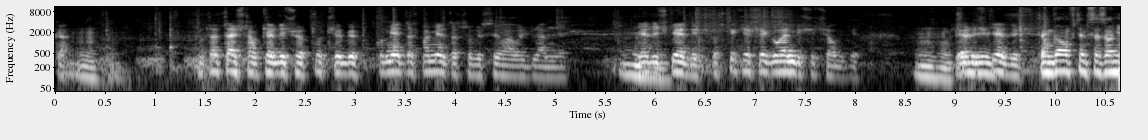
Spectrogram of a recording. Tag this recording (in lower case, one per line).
inside a small room
speech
